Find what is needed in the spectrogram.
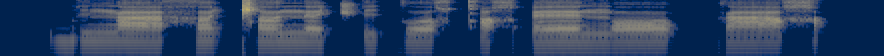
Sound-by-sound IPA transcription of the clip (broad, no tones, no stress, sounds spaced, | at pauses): b i ŋ aː h ɐ ǁ ɐ n ɛ t͡ʃʼ i k oː χ qʼ ɐ χ ʔ ɛː ŋ ɔː kː aː χ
